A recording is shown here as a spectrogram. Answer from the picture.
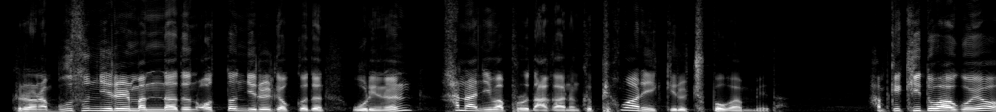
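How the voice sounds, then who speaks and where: A male voice in a Chungcheong accent, fairly quick and animated, with very wide pitch swings and a dry, close sound with no echo. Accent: Chungcheong dialect Korean. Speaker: senior pastor. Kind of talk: sermon. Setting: church.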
